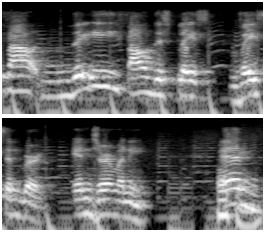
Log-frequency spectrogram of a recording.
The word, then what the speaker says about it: Weissenberg: wasenberg in germany and the spelling is is like this it's like the last name of the owner it's way great so that's why it's supposed to be vasenburg because it's german but because of um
